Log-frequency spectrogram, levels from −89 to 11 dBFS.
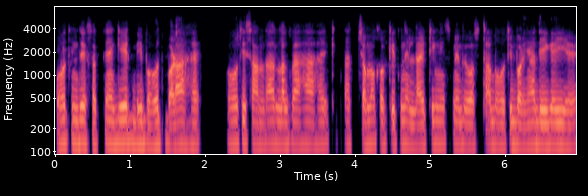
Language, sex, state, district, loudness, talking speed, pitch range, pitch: Hindi, male, Bihar, Gopalganj, -19 LUFS, 240 wpm, 120-125 Hz, 125 Hz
